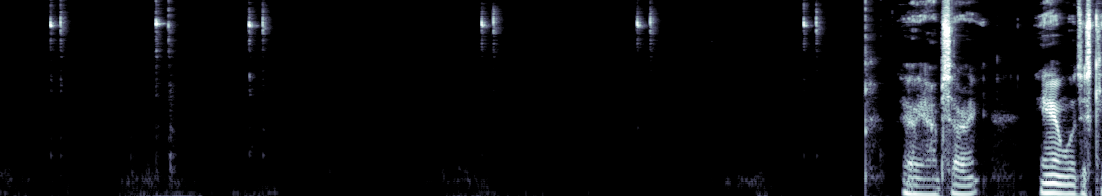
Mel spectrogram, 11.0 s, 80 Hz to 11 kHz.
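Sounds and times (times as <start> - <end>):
faint computer mouse clicks: 1.5 - 1.8, 2.5 - 2.8, 6.4 - 6.6, 8.0 - 8.8.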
